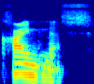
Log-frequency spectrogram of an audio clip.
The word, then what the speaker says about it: KINDNS: So if you want to actually follow the DNS, especially the security best practices, we have a framework called kindness, right? It is spelled as KINDNS.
